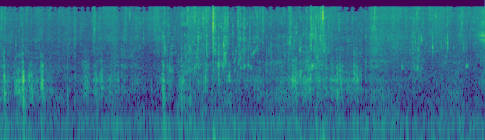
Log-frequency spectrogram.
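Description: Water sloshing, splashing and trickling in a plastic tub as hands swish a citrus tree's root ball through it to wash the soil off the roots. The splashes come unevenly, in small bursts.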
